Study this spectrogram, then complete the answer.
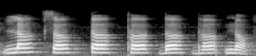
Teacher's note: जीभ दांतों को स्पर्श करेगी। उच्चारण स्थान दंत होने से ये दंत्य वर्ण है।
